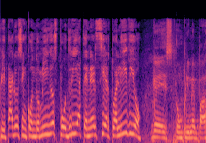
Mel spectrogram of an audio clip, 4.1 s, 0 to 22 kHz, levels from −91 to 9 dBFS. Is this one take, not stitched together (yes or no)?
yes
